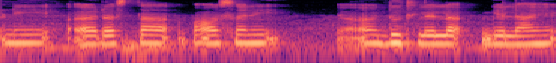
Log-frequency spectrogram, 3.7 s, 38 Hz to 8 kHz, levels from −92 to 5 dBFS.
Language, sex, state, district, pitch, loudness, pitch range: Marathi, female, Maharashtra, Solapur, 205 Hz, -16 LUFS, 195-215 Hz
